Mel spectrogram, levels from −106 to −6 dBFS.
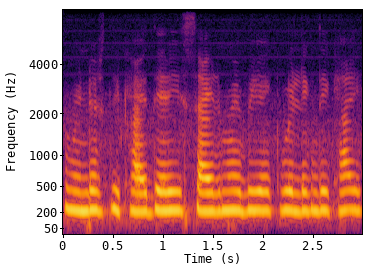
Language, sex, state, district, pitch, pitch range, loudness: Hindi, female, Bihar, Bhagalpur, 215 Hz, 210-220 Hz, -22 LUFS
